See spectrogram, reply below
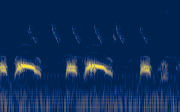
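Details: Decoy spotted dove on the ground luring a wild bird down: a brief coo then a long descending coo, heard twice and starting a third time, with thin high bird chirps in the background.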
